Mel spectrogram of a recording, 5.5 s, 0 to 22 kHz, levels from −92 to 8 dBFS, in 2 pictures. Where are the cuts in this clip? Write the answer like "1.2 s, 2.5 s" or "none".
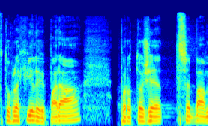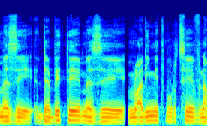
none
